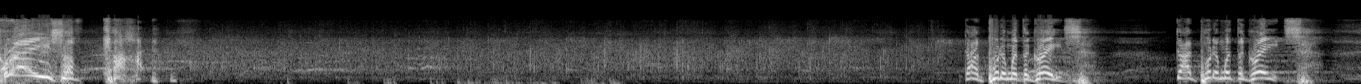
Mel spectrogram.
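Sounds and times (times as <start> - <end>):
speech: 0.5 - 1.5, 9.6 - 11.0, 11.8 - 13.2
audience clapping hands: 1.4 - 10.1.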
